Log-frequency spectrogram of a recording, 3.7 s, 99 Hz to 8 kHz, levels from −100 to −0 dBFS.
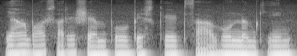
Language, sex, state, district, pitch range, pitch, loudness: Hindi, male, Bihar, West Champaran, 110-120 Hz, 115 Hz, -16 LUFS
